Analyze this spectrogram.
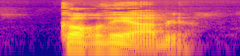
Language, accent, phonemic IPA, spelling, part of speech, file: French, France, /kɔʁ.ve.abl/, corvéable, adjective, LL-Q150 (fra)-corvéable.wav
- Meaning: 1. liable to corvée labour 2. exploitable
